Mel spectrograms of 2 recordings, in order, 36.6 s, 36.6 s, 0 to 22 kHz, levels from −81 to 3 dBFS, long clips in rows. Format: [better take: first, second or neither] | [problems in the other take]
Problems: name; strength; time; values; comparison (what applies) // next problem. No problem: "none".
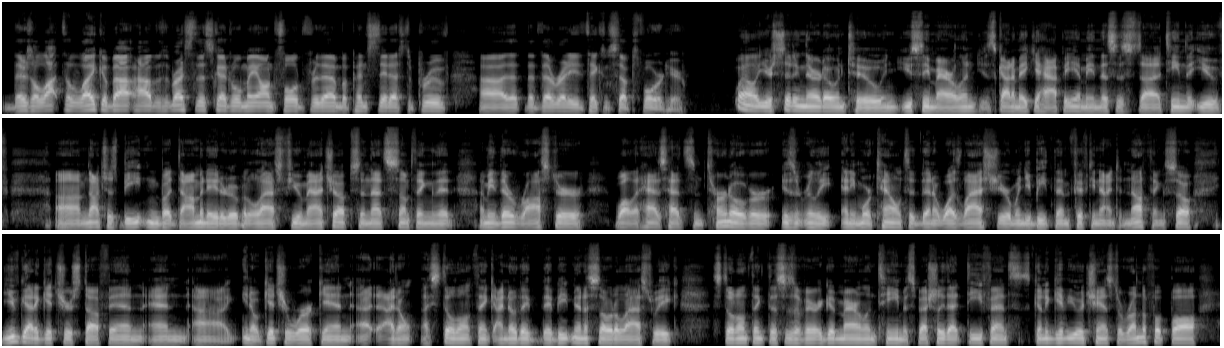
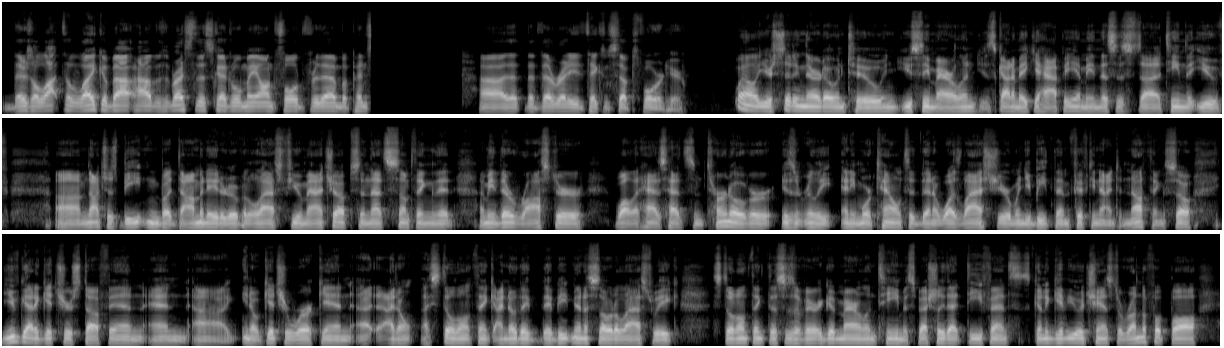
first | audio cutting out; at 3.5 s for 1 s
